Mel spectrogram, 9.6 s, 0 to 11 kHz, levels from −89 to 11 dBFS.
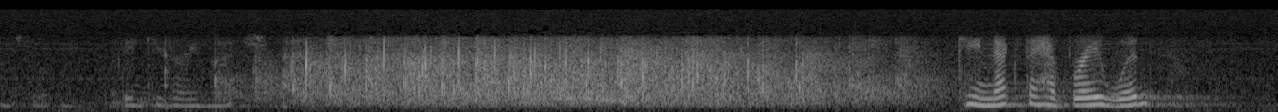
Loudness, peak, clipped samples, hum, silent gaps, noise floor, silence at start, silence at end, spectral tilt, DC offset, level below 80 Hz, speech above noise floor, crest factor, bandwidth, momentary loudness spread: -35 LUFS; -12 dBFS; under 0.1%; none; none; -58 dBFS; 0 s; 0 s; -4 dB/octave; under 0.1%; -74 dBFS; 22 dB; 24 dB; 8.4 kHz; 20 LU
